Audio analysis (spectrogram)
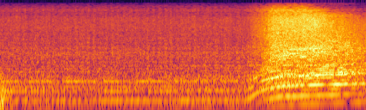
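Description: A Mustang and a Camaro at a footbrake drag race: an engine idles and burbles steadily, then sharply revs and roars into a loud launch near the end, held at full volume.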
